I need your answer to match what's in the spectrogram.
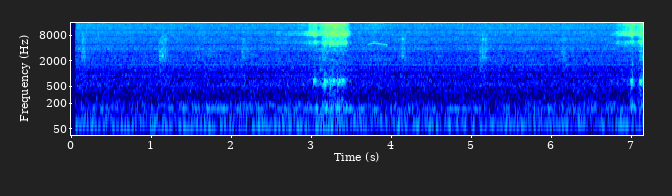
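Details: Small Pomeranian dog asleep, possibly in a comfortable position, snoring with soft, low, repeated rumbling breaths over quiet room noise.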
